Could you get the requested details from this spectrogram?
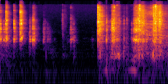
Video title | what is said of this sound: Unboxing and Review Nerf Modulus Recon MKII | For whatever reason, this ring here is pretty loose.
